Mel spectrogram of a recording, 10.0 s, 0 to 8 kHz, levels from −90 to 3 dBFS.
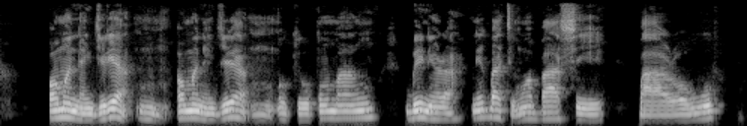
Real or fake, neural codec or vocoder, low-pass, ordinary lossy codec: real; none; 7.2 kHz; none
